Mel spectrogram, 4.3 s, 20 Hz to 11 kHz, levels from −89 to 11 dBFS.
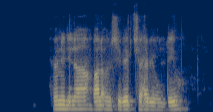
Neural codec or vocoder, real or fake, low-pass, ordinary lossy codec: none; real; 7.2 kHz; Opus, 16 kbps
